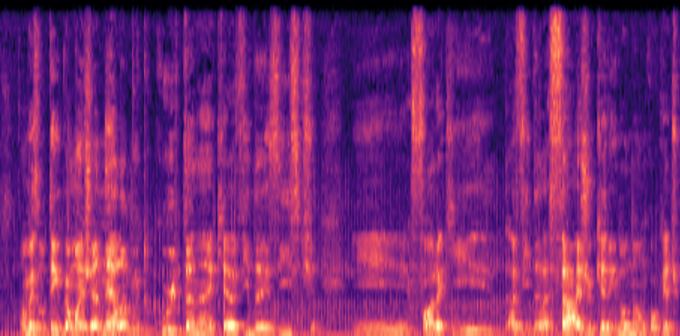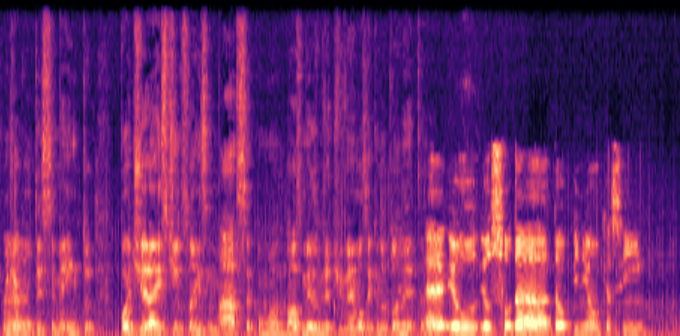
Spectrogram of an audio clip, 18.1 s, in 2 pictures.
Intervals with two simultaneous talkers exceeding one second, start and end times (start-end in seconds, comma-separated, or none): none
